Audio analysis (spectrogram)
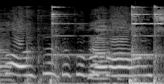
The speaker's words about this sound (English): Ring the bell.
